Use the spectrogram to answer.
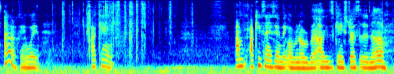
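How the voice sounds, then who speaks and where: A woman's voice: mid-range voice, darkish tone. An American woman chats casually and slangily to viewers while eating, often with her mouth full. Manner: folksy, slangy, addressing viewers directly. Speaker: vlogger. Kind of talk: casual eating-show chat. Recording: clearly noisy ambient background.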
